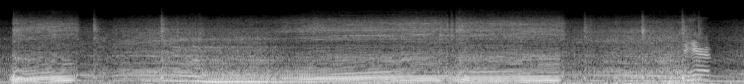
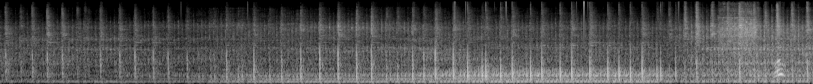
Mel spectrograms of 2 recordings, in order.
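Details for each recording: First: Mostly stock Suzuki QuadZilla LT500R two-stroke after rejetting (PWK-style carb), warmed up, first ride; deep tone revving through gears, breaks up slightly near top rpm, suspected still a little rich though it pulls well: misfire at high rpm. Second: Suzuki QuadZilla LT500R two-stroke quad, carb swapped for a 40 mm Keihin, now easier to start: crisp, rapid popping at idle holding steady and even, rising slightly midway; idles cleanly and sounds healthy.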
